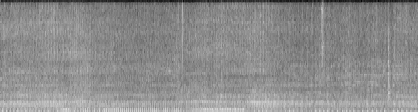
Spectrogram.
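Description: Motorcycle engine running at low revs, its exhaust beating in a steady rapid pulse, with a brief held tone about four seconds in.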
